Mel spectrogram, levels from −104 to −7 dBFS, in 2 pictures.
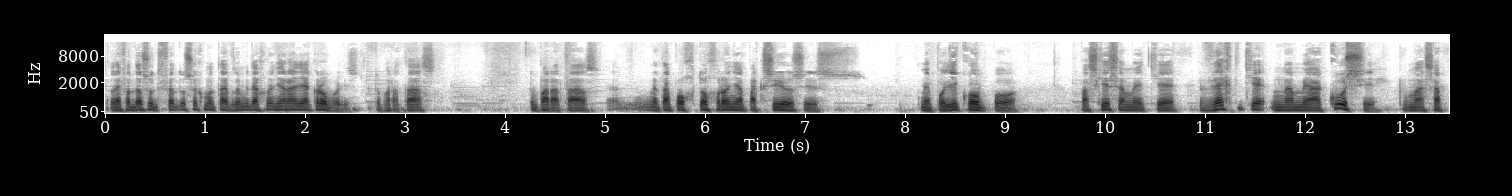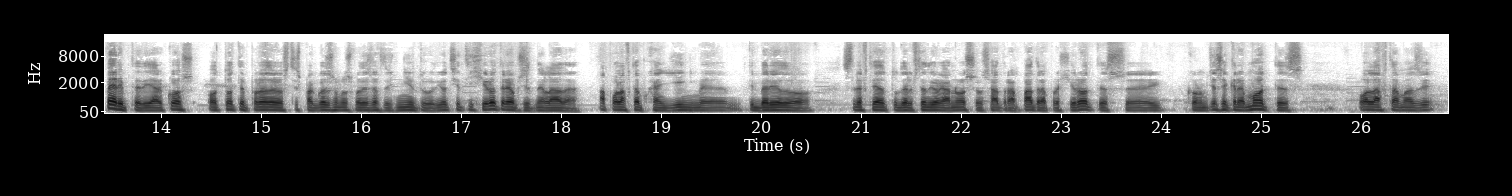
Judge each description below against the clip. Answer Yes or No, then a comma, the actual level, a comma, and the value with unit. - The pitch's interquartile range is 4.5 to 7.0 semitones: No, average, 3.0 semitones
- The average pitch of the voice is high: No, low, 105 Hz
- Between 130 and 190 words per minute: Yes, average, 150 wpm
